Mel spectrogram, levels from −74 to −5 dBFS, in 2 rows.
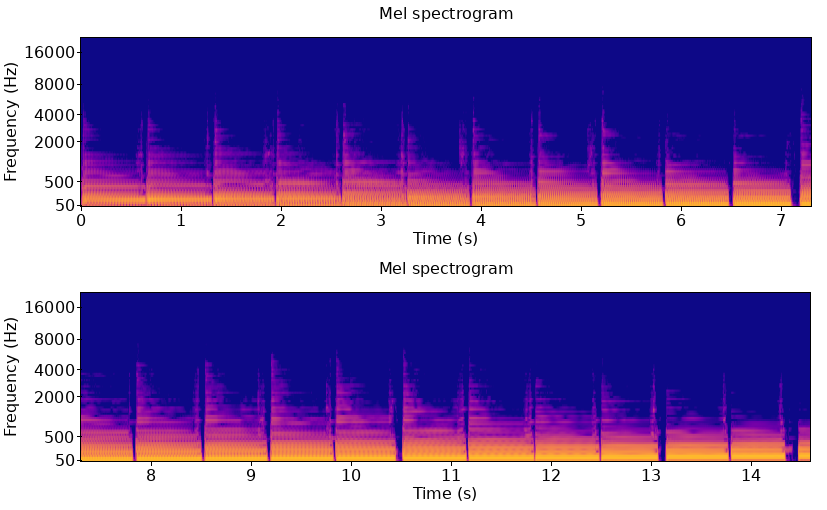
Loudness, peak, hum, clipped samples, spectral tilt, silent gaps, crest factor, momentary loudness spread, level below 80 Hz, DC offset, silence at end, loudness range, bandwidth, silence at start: -23 LUFS; -12 dBFS; none; under 0.1%; -12 dB/octave; none; 10 dB; 7 LU; -26 dBFS; under 0.1%; 0 s; 7 LU; 4.3 kHz; 0 s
